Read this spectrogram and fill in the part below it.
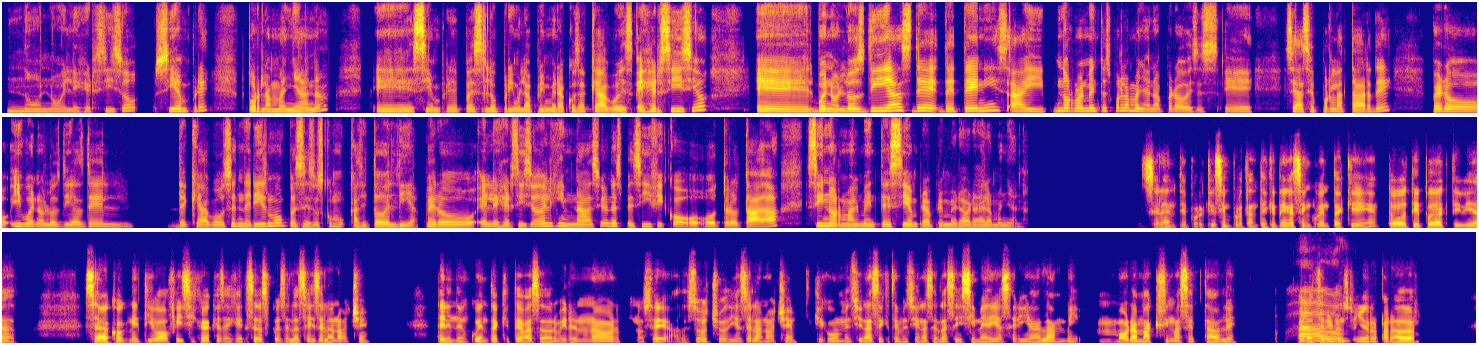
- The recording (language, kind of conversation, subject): Spanish, advice, ¿Cómo puedo manejar la sensación de estar estancado y no ver resultados a pesar del esfuerzo?
- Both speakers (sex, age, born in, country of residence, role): female, 20-24, Colombia, Italy, user; male, 20-24, Colombia, Portugal, advisor
- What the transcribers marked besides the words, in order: none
